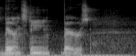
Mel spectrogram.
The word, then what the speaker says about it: Berenstain: I would say that's not how it's pronounced. It's Berenstein Bears.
